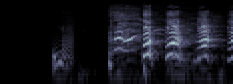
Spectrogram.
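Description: A brief, buzzy fart let out on air by a man sitting at a microphone sputters out, trailing off into a tiny blip, and after a short pause several people break into loud, bursting laughter that continues to the end.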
